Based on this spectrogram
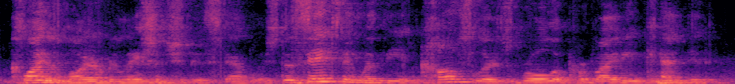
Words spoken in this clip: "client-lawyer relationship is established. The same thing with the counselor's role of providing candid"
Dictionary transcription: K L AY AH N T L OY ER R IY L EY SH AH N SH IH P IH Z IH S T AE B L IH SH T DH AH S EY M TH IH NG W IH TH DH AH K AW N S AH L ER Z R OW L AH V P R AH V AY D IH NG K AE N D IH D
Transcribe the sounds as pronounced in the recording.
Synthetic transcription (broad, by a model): K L AY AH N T L OY ER R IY L EY SH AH N SH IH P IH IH S T AE B L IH SH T DH AH S EY M TH IH NG W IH DH AH K AW N S L ER Z R OW L AH V P R AH V AY D IH NG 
